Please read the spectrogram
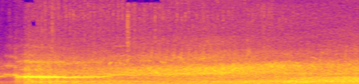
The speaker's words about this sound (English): A patrol car speeds down a country road.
